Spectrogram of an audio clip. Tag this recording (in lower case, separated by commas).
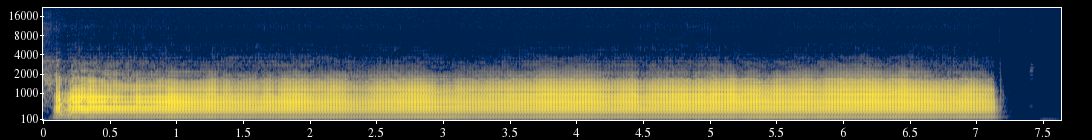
brass instrument, music, musical instrument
